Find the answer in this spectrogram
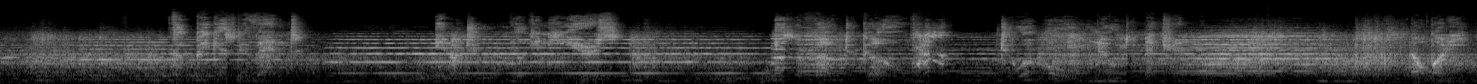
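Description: Animated-film soundtrack, mostly music with some voices, playing through a budget laptop's small built-in speakers: thin, with almost no bass.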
